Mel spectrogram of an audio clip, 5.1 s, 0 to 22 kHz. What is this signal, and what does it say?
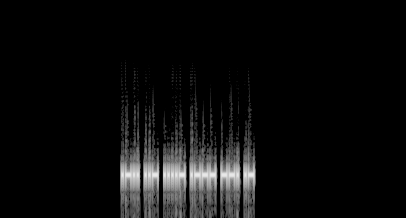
Morse code, heard as a keyed tone, about 49 wpm, 700 Hz. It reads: LU4JGA
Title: DXCC-100 Call Signs - 6 Characters - Repeated 3x - 50wpm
